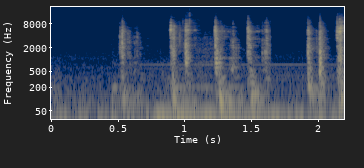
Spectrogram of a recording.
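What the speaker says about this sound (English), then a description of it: "Whenever I hear Shelby typing" Shelby types on a computer keyboard, hitting the keys hard in quick uneven clusters of clacking strokes, close and without speech.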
